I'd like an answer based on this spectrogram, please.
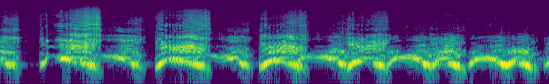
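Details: At night in the Timbavati, near Kruger National Park, two male lion brothers fresh from a giraffe kill roar in deep, moaning bouts giving way to short grunting calls, perhaps a long-range contact toward lionesses far to the south.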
